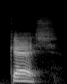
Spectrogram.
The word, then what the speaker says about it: cache: कैश, spelling है CACHE, कैश मतलब a hidden storage स्पेस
